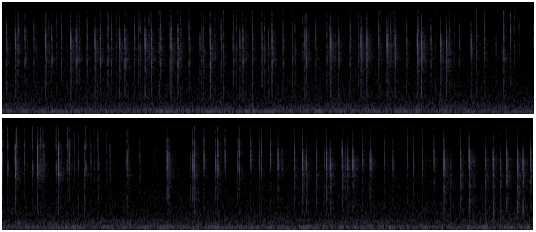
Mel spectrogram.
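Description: Long nails rapidly tap the surface of a hollow, color-changing plastic owl night light. The result is a quiet, continuous stream of dry, bright clicks with a crinkly, pattering texture that lasts about eleven seconds. Each tap is sharp and dies away almost instantly, with very little low end.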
